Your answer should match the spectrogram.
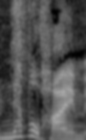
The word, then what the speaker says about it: Nibelheim: Nibelheim is definitely the way to pronounce it. – Yeah, because it's based on Norse.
